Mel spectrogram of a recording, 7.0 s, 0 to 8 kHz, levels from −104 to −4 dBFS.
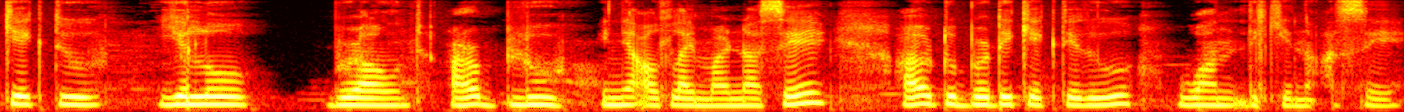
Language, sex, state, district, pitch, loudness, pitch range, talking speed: Nagamese, female, Nagaland, Kohima, 200 Hz, -16 LUFS, 190-210 Hz, 155 wpm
